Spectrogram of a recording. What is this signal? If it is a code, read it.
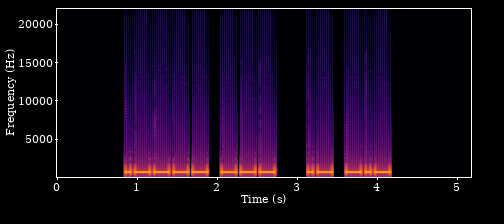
Morse code, heard as a keyed tone, about 20 wpm, 700 Hz. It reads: 1O AK
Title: Winter Field Day Exchanges Encore 20wpm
